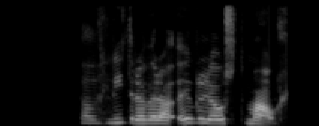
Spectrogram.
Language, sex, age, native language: Icelandic, other, 12, Icelandic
